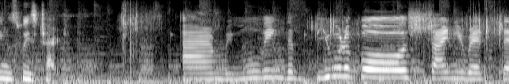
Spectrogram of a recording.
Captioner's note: leaves crunching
